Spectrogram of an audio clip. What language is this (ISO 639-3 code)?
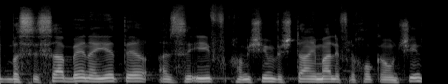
heb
